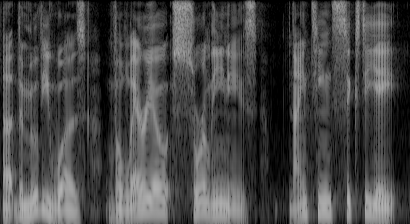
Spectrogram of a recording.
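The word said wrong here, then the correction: Zurlini: The movie was Valerio Zerlini's 1968 film. Did I say that right this time? – It's a Z, not an S. Zerlini.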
